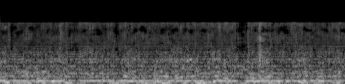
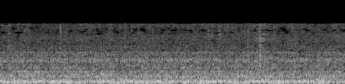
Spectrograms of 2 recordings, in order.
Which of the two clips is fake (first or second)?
first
